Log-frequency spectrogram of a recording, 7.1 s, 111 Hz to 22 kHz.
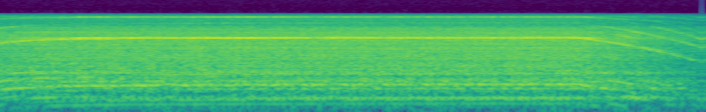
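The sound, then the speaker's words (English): A Bosch kitchen mixer blends on its first, lowest speed with a loud, steady motor whine and a high tonal hum, winding down and dropping in pitch as it stops at the end. “There are 3 speeds on your Bosch, and I was blending on the first speed,”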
